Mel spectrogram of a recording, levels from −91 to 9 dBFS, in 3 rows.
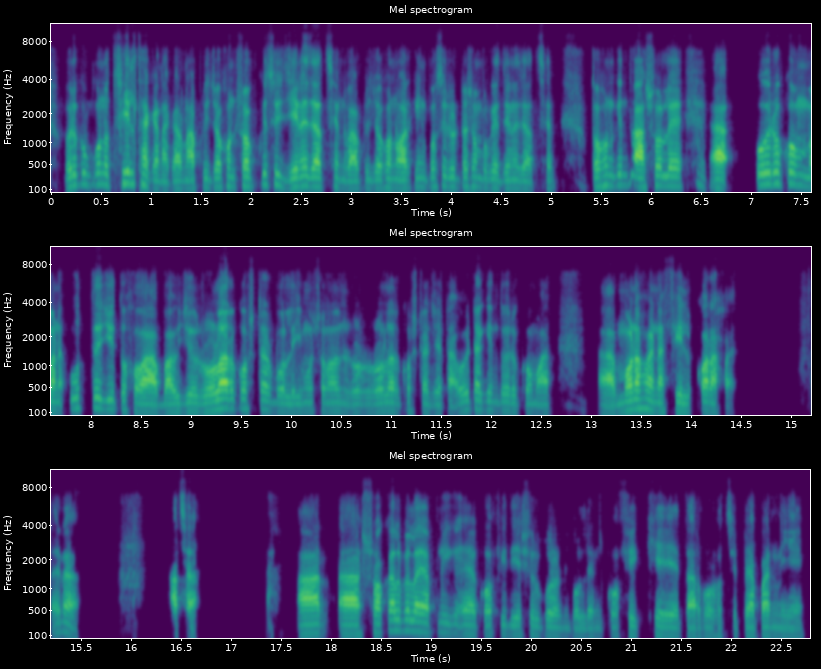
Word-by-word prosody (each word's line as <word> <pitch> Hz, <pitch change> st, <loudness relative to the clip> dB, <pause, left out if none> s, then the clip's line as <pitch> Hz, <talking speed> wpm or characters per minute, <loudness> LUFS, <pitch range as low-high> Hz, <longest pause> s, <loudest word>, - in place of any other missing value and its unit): ঐরকম 165 Hz, +2 st, -2 dB
কোন 175 Hz, -, 0 dB
থ্রিল 180 Hz, 0 st, +3 dB
থাকে 120 Hz, -7 st, +4 dB
না। -, -, +1 dB
কারণ 110 Hz, 0 st, 0 dB
আপনি 130 Hz, -, -13 dB
যখন 145 Hz, +3 st, -1 dB
সবকিছুই 155 Hz, +3 st, 0 dB
জেনে 145 Hz, +3 st, +4 dB
যাচ্ছেন 135 Hz, 0 st, +3 dB
বা 105 Hz, -, +2 dB
আপনি 120 Hz, -, -16 dB
যখন 125 Hz, +1 st, -1 dB
ওয়ার্কিং 120 Hz, +3 st, +1 dB
প্রসিডিউর 135 Hz, 0 st, -6 dB
টা 135 Hz, -, -1 dB
সম্পর্কে 125 Hz, -2 st, -5 dB
জেনে 115 Hz, -1 st, -4 dB
যাচ্ছেন 100 Hz, -, -7 dB, 0.4 s
তখন 150 Hz, +4 st, +1 dB
কিন্তু 155 Hz, -1 st, -7 dB
আসলে 145 Hz, +2 st, +1 dB, 0.4 s
আ -, -, +13 dB, 0.4 s
ঐরকম 175 Hz, 0 st, +2 dB
মানে 125 Hz, -, +3 dB
উত্তেজিত 150 Hz, -3 st, -4 dB
হওয়া 110 Hz, -1 st, +6 dB
বা 110 Hz, -, +2 dB
ওই -, -, -8 dB
যে 120 Hz, -, -3 dB
রোলার 150 Hz, +4 st, +9 dB
কোস্টার 140 Hz, -2 st, -3 dB
বলে 115 Hz, -1 st, -4 dB
ইমোশনাল 120 Hz, 0 st, -6 dB, 0.4 s
রোলার 120 Hz, 0 st, -2 dB
কোস্টার 115 Hz, -, -8 dB
যেটা 100 Hz, -, -5 dB
ওইটা 135 Hz, +2 st, -2 dB
কিন্তু 125 Hz, -2 st, -11 dB
ঐরকম 110 Hz, -2 st, -9 dB
আর -, -, -3 dB, 0.5 s
আ -, -, -1 dB, 0.2 s
মনে 135 Hz, +3 st, +8 dB
হয় 135 Hz, -3 st, +3 dB
না 115 Hz, -, +2 dB
ফিল 120 Hz, -3 st, -2 dB
করা -, -, +6 dB
হয়, -, -, -10 dB, 0.7 s
তাই -, -, -7 dB
না? -, -, +2 dB, 1.0 s
আচ্ছা, -, -, -1 dB, 1.2 s
আর 130 Hz, -, +5 dB, 0.2 s
আ -, -, +7 dB, 0.3 s
সকাল 165 Hz, +5 st, +2 dB
বেলায় 155 Hz, -3 st, +3 dB
আপনি 140 Hz, 0 st, -14 dB, 0.2 s
আ -, -, -2 dB, 0.2 s
কফি 120 Hz, +1 st, -6 dB
দিয়ে 120 Hz, 0 st, -8 dB
শুরু 120 Hz, -2 st, -11 dB
করেন 105 Hz, -2 st, -6 dB
বললেন। 95 Hz, 0 st, -12 dB
কফি 120 Hz, +3 st, -8 dB, 0.2 s
খেয়ে 110 Hz, -4 st, -5 dB
তারপর 100 Hz, +1 st, -2 dB
হচ্ছে 100 Hz, -, -14 dB
পেপার 105 Hz, 0 st, -1 dB
নিয়ে 95 Hz, -1 st, -11 dB
125 Hz, 180 wpm, -24 LUFS, 115-145 Hz, 1.2 s, আ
